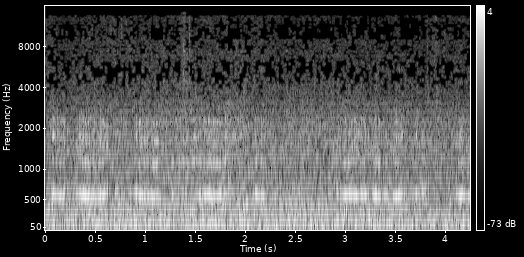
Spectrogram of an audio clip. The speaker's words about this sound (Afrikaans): Maar daar's 'n goeie dosis padlawaai en toe die wind die gou teen 'n sekere hoek tref op die snelweg het 'n eienaardige en steurende geluid kop uitgestuur.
